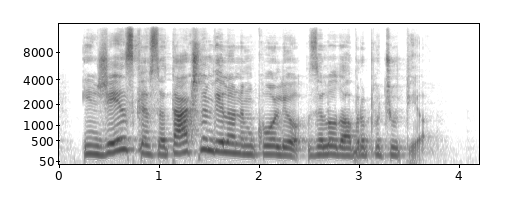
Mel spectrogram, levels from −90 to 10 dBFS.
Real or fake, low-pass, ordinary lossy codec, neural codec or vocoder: fake; 14.4 kHz; none; codec, 44.1 kHz, 7.8 kbps, Pupu-Codec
